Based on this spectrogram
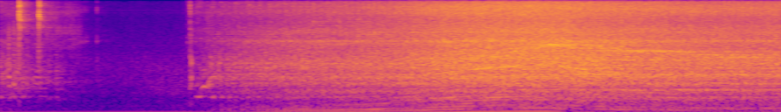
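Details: Gas EZGO TXT golf cart that had run rough and skipped badly from worn valves, after repair: a few clicks and small catches, then it climbs smoothly to a steady, even rev with no misses or knocks. Normal idle and revving.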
